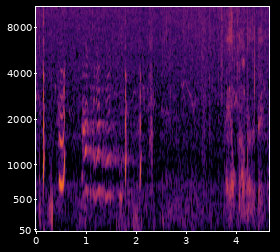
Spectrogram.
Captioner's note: turkey calling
